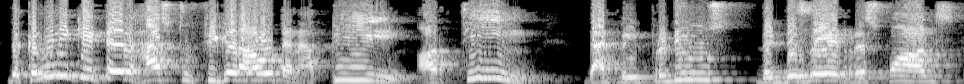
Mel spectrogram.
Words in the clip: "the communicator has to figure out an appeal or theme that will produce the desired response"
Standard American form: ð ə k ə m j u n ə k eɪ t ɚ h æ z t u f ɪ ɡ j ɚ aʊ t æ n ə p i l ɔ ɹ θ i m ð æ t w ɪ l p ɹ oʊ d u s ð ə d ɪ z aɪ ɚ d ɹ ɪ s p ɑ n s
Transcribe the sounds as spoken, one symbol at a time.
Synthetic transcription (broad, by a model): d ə k ə m j u n ə k eɪ t ɚ h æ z t u f ɪ ɡ j ɚ aʊ t æ n ə p i l ɔ ɹ t i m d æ t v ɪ l p ɹ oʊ d u s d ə d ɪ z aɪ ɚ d ɹ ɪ s p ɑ n s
